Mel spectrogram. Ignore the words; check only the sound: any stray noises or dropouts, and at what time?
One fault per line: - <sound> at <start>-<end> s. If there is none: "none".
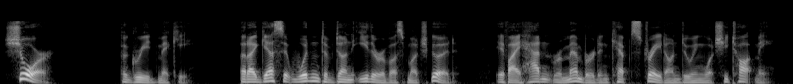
none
